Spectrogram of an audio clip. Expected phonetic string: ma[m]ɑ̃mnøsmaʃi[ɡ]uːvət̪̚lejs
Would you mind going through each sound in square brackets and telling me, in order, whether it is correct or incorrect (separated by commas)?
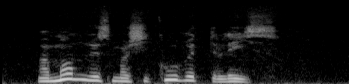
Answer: correct, incorrect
